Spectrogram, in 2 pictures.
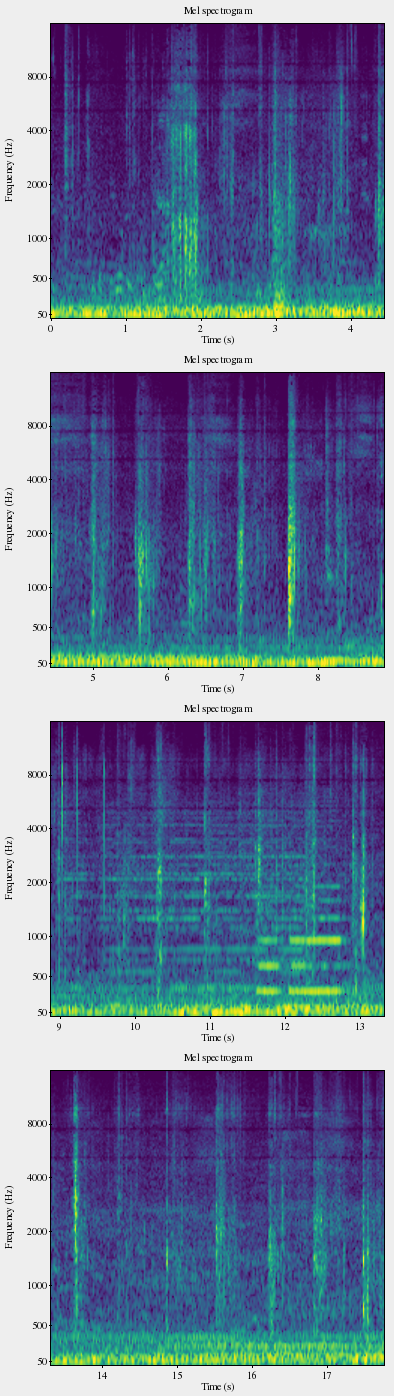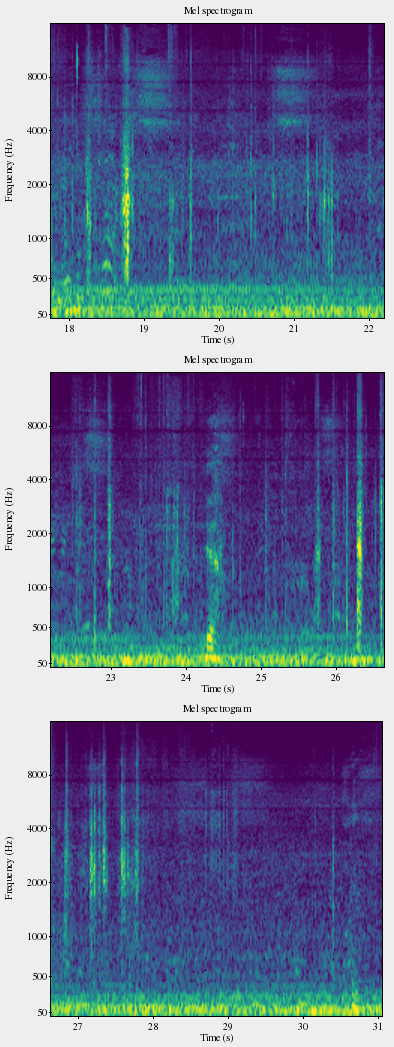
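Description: Outdoor crowd ambience: distant talk and background music over a steady low rumble, with scattered footsteps and clicks. About ten seconds in, a short run of clear tones stepping up and down in pitch is heard for a few seconds.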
